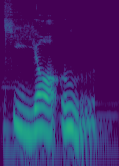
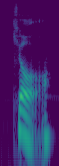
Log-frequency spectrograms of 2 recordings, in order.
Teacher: However, because the yo is written smaller, you can merge the sound with the character before, in this case the ki.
